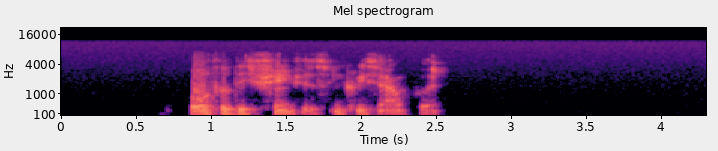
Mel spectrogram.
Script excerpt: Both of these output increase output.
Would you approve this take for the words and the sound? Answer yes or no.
no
